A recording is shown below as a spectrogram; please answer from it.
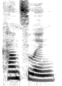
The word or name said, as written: counseling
